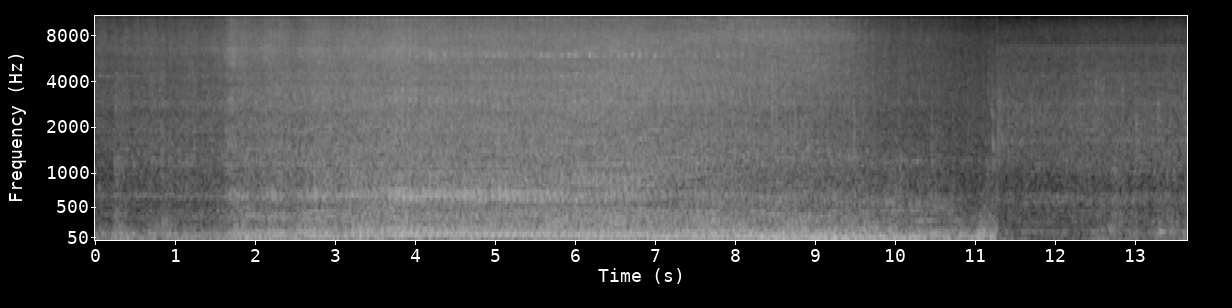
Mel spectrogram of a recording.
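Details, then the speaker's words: 1947 Ford Coupe, flathead V8 carbureted barn find abandoned 15 years with stuck valves, revs with loud carburetor rush and ragged uneven edge, then drops to soft idle; rough under throttle, vacuum leak suspected. "Something don't seem happy."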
